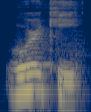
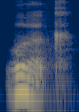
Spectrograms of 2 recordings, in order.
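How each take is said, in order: First: The word is said with two syllables. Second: The word is said with one syllable. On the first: The speaker calls it wrong. "duas sílabas... Você provavelmente está falando isso aqui" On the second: The speaker calls it right. "É isso"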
